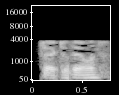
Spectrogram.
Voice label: Sheriff Dispatch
